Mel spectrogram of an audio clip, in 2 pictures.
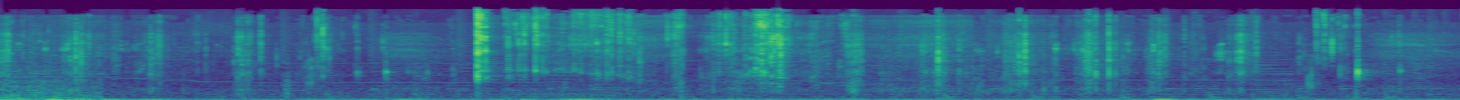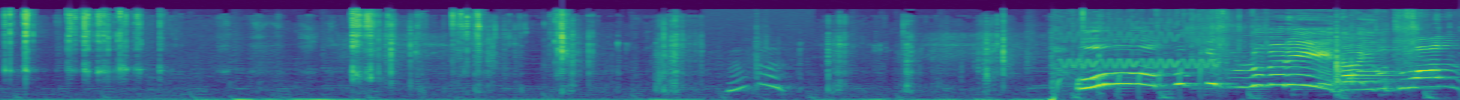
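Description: Close-miked crunching and chewing of tanghulu, sugar-coated grapes on a skewer: the hard candy shell cracks between the teeth in many sharp crunches, followed by wetter chewing of the sour grape inside.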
